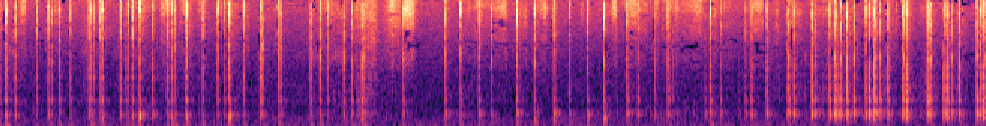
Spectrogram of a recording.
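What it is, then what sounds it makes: Paperback comic book. A thick Dragon Ball Z paperback comic, larger than the volumes stacked above it and solid with a glossy paper cover, is held in both hands while long nails tap and scratch across its cover. A quick, uneven run of dozens of dry, clicky taps is heard, each dying away almost instantly, with a hollow midrange body and a bright, papery scratch between them.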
